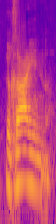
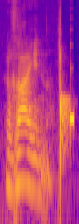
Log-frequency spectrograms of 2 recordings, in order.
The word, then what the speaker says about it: Rein: Since the R is placed right before a vowel here, we pronounce it as the real German R.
